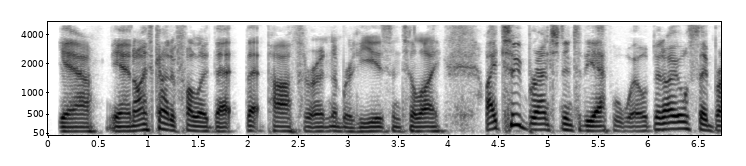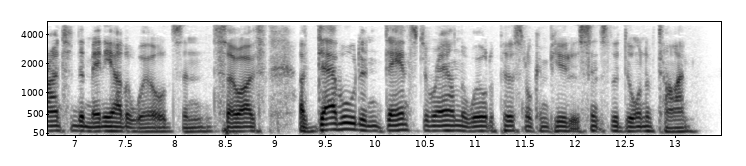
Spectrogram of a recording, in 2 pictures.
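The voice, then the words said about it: Strong Australian accent. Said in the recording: “a strong Aussie twang ... you still haven't shaken your accent”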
